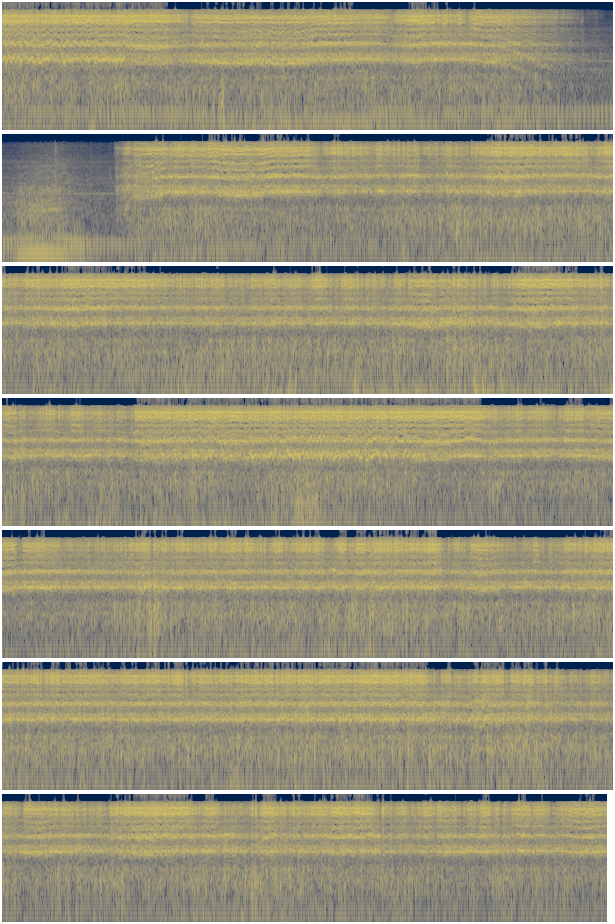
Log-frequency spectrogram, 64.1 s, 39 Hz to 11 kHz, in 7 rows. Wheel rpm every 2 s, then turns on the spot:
190, 200, 220, 180, 0, 70, 220, 230, 230, 230, 230, 230, 220, 220, 230, 200, 190, 220, 230, 230, 230, 230, 230, 230, 230, 230, 230, 230, 220, 230, 230, 230.
none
